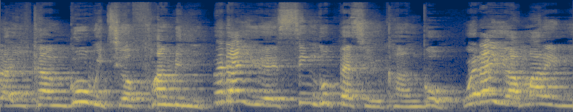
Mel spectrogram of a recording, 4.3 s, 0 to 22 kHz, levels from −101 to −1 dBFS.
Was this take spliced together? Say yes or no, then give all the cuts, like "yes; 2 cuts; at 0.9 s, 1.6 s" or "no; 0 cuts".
yes; 1 cut; at 1.6 s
